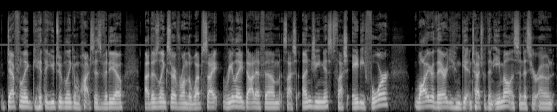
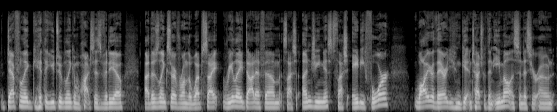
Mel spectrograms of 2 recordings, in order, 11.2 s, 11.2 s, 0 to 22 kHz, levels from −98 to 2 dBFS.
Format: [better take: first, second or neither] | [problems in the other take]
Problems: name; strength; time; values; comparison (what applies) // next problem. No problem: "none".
second | high-pitched whine; faint; throughout; 5 kHz, 30 dB below the speech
